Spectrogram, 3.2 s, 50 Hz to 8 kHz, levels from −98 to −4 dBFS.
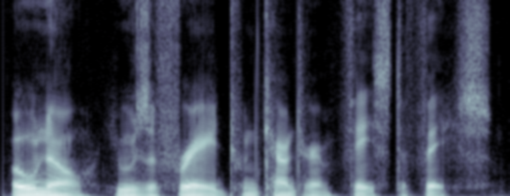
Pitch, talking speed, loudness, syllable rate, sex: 95 Hz, 205 wpm, -20 LUFS, 4.8 syllables/s, male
